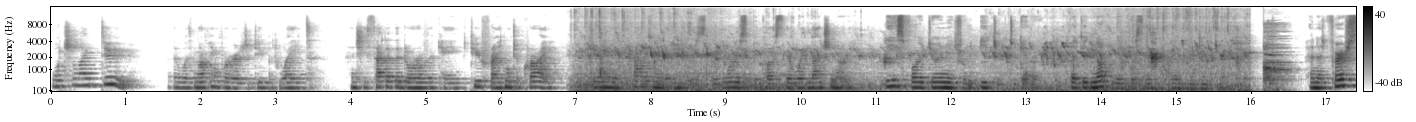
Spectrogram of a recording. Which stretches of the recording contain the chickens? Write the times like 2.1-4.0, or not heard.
6.8-16.6.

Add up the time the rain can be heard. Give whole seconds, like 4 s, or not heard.
not heard.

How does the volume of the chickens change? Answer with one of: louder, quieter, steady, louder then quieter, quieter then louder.
quieter then louder.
